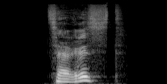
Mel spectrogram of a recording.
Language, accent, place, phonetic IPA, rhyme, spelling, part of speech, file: German, Germany, Berlin, [t͡sɛɐ̯ˈʁɪst], -ɪst, zerrisst, verb, De-zerrisst.ogg
- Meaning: second-person singular/plural preterite of zerreißen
